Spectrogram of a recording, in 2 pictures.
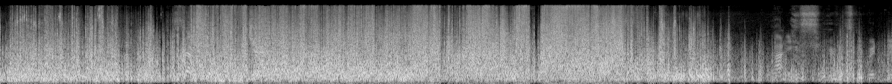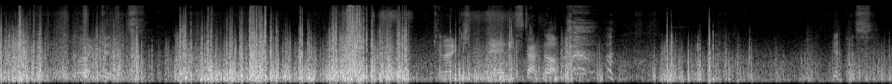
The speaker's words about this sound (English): Wow. That is a very wind, very high wind. I think it was because it was being channeled by the buildings on the other side of the road. But my goodness.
